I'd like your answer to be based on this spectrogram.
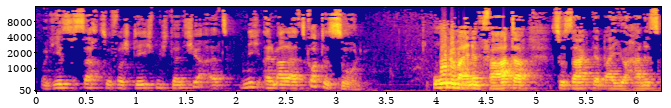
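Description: An older man preaching a sermon in a lively, conversational way, often tagging his points with a questioning "nicht?". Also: mid-range voice, reverberant.

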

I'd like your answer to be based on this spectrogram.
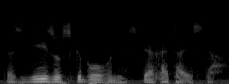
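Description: A man from northern Germany with a standard High German accent, preaching an emphatic sermon. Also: fairly even intonation, fairly quick, a little hiss or hum. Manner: emphatic, with sudden rises in pitch and loudness.

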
